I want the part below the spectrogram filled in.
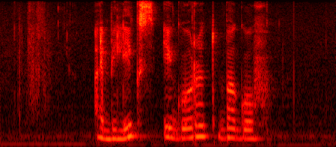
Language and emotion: Russian, neutral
